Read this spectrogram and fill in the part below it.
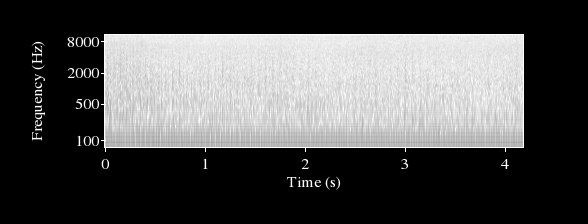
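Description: A helicopter in Ghost Recon Breakpoint flies with a steady, close rotor thrum and a deep, continuous engine drone that holds throughout, with no speech.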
